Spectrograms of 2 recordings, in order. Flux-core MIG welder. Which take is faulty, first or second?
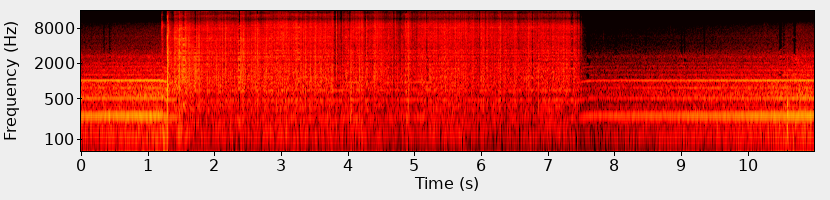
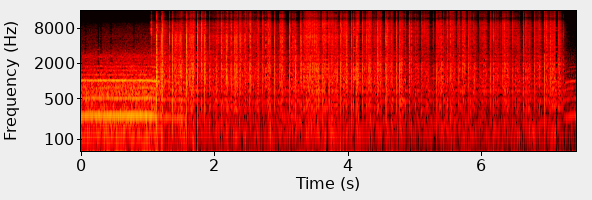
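second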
